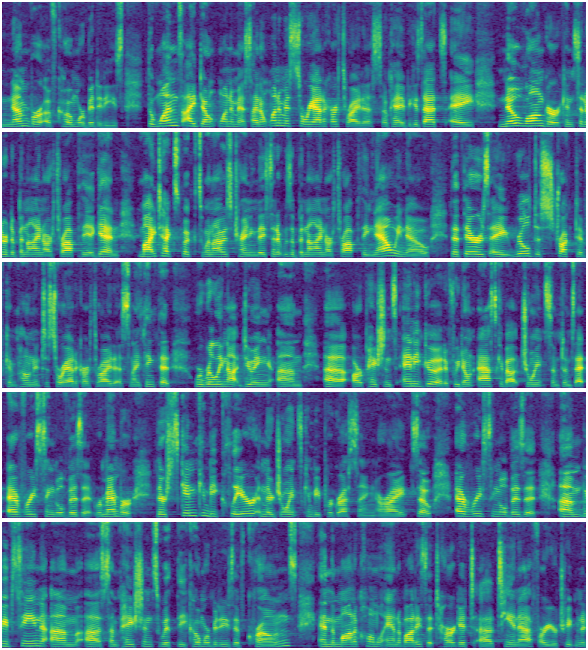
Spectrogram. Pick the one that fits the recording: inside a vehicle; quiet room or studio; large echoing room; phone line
large echoing room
